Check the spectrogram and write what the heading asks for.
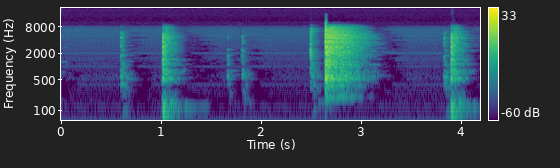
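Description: Sampled drum kit from the SampleTank software instrument playing a sparse beat. A deep kick hit comes about a second in and again near the end, with a louder hit with a ringing, noisy decay in between and a few light ticks.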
